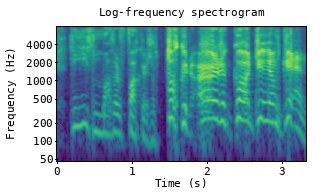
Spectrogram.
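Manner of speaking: mock-angry, fed-up rant. Acting out a neighbour angry about loud sex next door: imitating an angry man. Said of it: "you could tell this dude is angry".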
